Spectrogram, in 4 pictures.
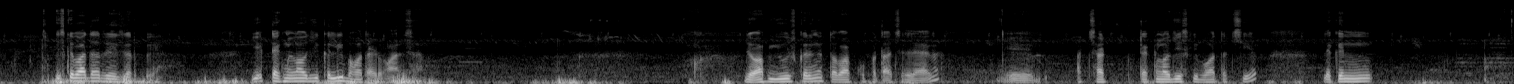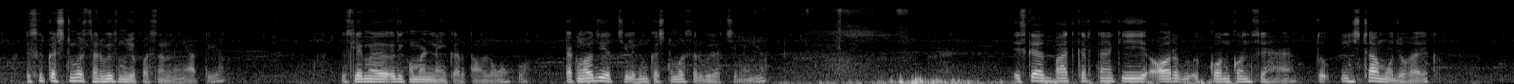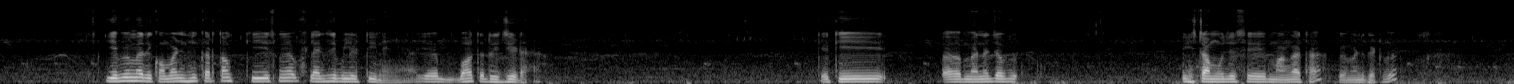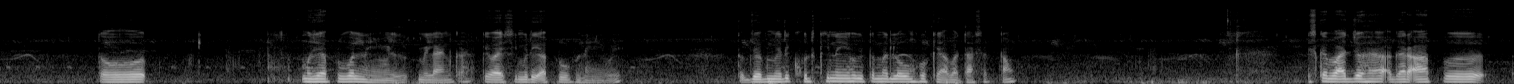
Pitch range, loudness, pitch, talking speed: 110-135 Hz, -24 LUFS, 125 Hz, 130 wpm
